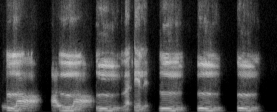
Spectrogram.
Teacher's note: un sonido alveolar lateral aproximante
